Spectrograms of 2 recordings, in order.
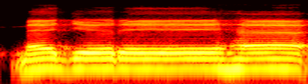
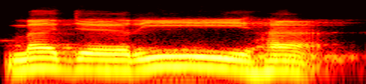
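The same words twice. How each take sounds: First: The vowel after r is a slightly fronted a. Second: The vowel after r is a clear i. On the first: "tidak dibaca dengan taklil" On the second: "tidak dibaca dengan kasroh"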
